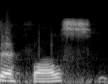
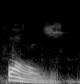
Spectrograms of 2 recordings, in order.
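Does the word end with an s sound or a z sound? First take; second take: s sound; z sound. First: The word ends with a voiceless s sound. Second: The word ends with a voiced z sound. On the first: The speaker calls it wrong. "ننطقه س" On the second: The speaker calls it right. "You say he falls"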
